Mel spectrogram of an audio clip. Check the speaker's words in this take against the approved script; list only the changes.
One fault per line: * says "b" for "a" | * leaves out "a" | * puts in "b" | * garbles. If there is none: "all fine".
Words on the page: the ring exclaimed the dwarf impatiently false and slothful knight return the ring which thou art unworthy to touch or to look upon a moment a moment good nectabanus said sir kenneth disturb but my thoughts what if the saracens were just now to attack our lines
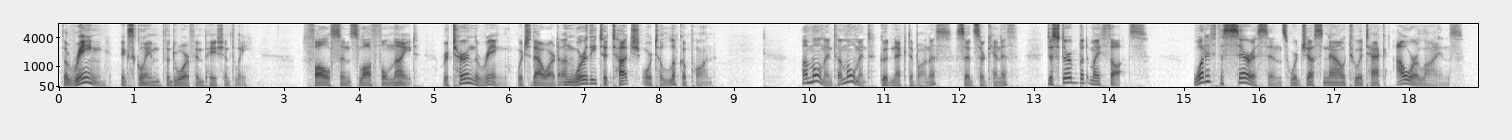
all fine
